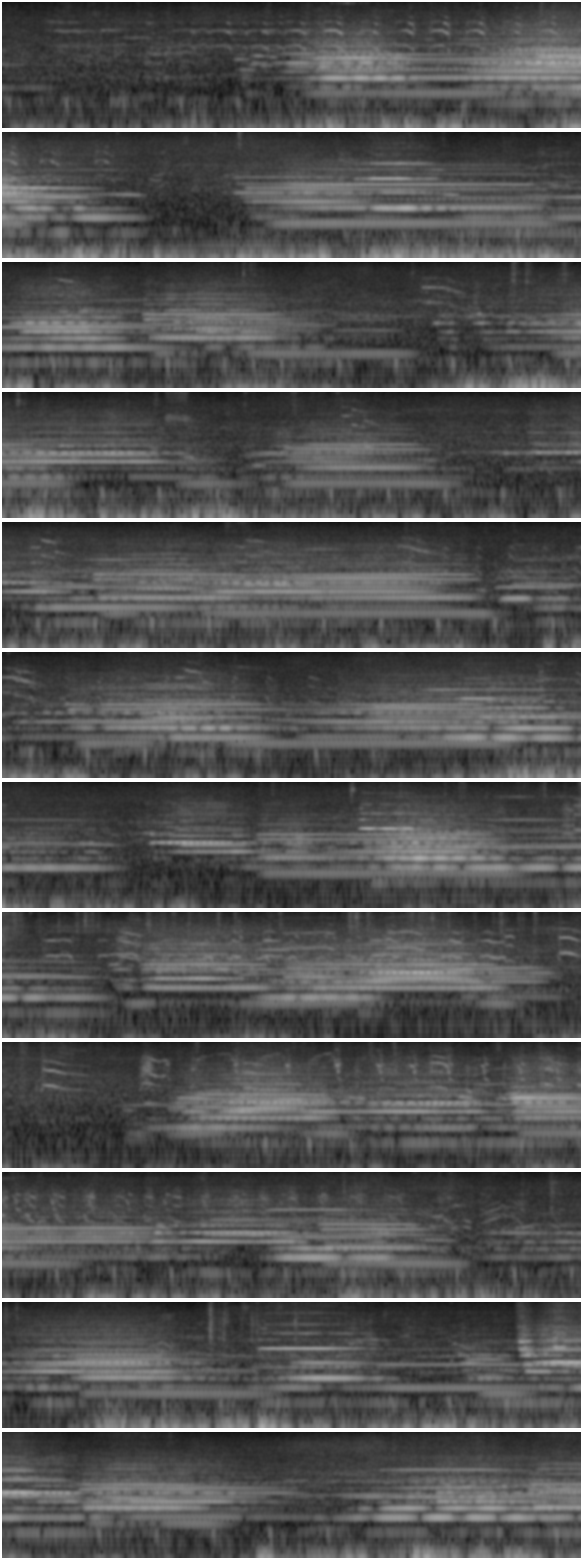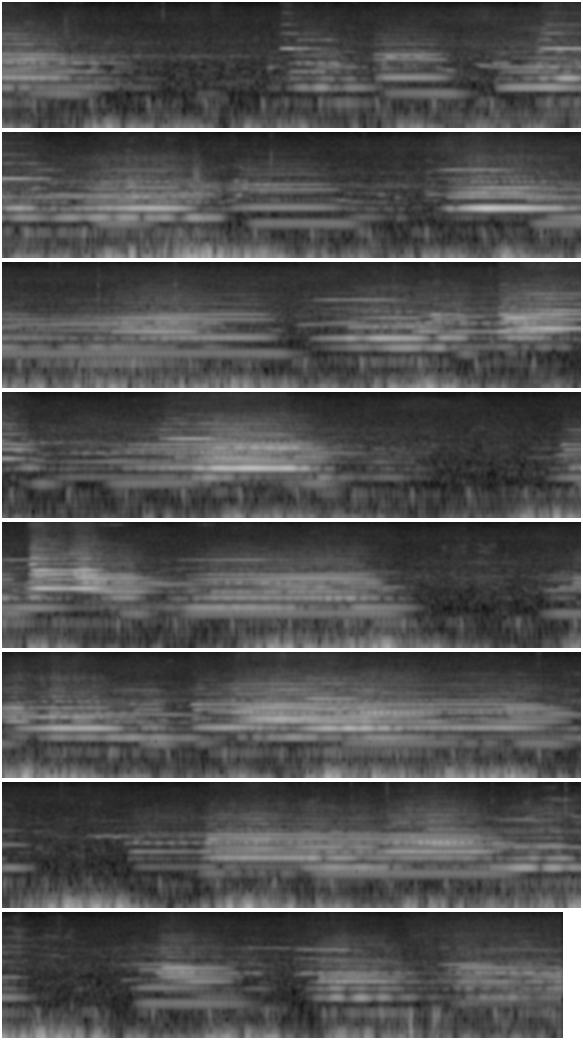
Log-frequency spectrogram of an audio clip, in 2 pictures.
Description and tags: Blackpool High Tide Organ
Blackpool, Blackpool-High-Tide-Organ, England, Liam-Curtin, Tide-Organ, UK, United-Kingdom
